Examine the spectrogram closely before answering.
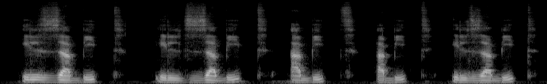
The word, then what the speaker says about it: habitent: The H is silent, so you have a little liaison here. Ils habitent, habite, ils habitent à Paris.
